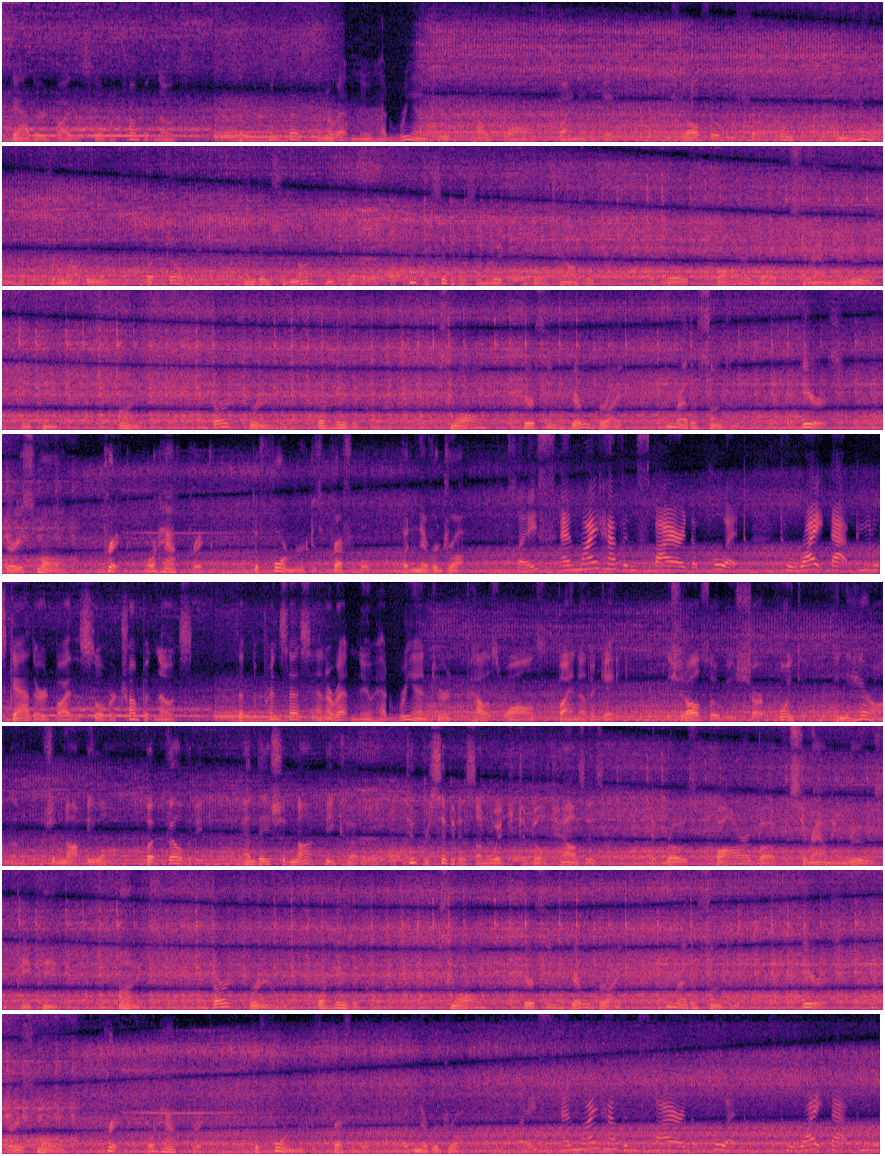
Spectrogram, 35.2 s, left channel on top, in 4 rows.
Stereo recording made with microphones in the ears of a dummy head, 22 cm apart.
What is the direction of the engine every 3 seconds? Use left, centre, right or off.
left, left, left, left, left, left, centre, centre, right, right, right, right.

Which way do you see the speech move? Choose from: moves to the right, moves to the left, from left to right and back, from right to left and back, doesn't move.
moves to the left.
